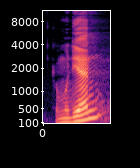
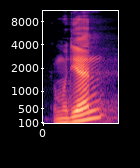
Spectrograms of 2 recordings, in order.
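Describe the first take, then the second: No difference in how they are said.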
